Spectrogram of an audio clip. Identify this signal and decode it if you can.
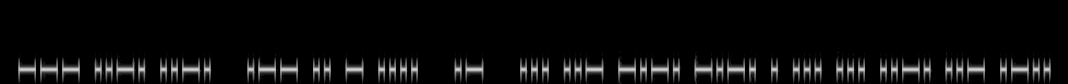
Morse code, heard as a keyed tone, about 22 wpm, 700 Hz. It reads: OFF WITH A SUCCESSFUL
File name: Difficult Sentences with Hints - 22wpm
